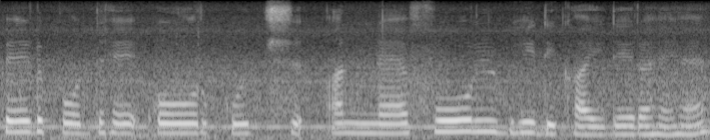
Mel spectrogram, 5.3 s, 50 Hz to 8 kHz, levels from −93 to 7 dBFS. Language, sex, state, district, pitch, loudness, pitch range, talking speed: Hindi, female, Haryana, Jhajjar, 200 Hz, -15 LUFS, 190-220 Hz, 125 wpm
